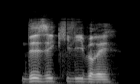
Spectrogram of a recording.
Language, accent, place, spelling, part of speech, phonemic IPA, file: French, France, Lyon, déséquilibrer, verb, /de.ze.ki.li.bʁe/, LL-Q150 (fra)-déséquilibrer.wav
- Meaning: to unbalance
